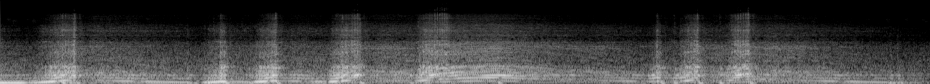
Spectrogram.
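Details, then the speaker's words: 2002 Audi A4 V6 cold start on stock exhaust before resonator delete: engine catches and settles, a few sharp throttle blips rise and fall cleanly, no knocks or rattles; sounds healthy. "You're about to hear the final cold start of the Audi with its stock exhaust system."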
